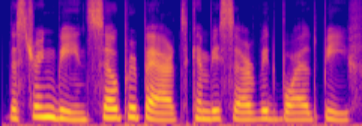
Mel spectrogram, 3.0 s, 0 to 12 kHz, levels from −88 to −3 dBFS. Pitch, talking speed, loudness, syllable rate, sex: 215 Hz, 220 wpm, -16 LUFS, 5.2 syllables/s, female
